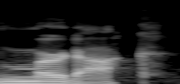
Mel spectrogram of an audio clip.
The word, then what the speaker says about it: Murdaugh: So, it's stated Murdoch.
